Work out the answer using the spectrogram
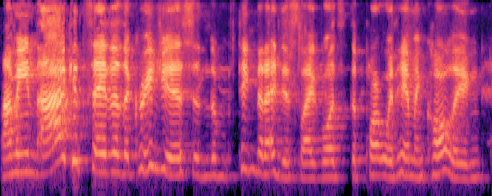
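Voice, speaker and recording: This live online book chat is hosted by a woman whose voice sits on the high side, bright and forceful, at a moderate pace. She's relaxed and rambling, leaning heavily on the word "like."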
